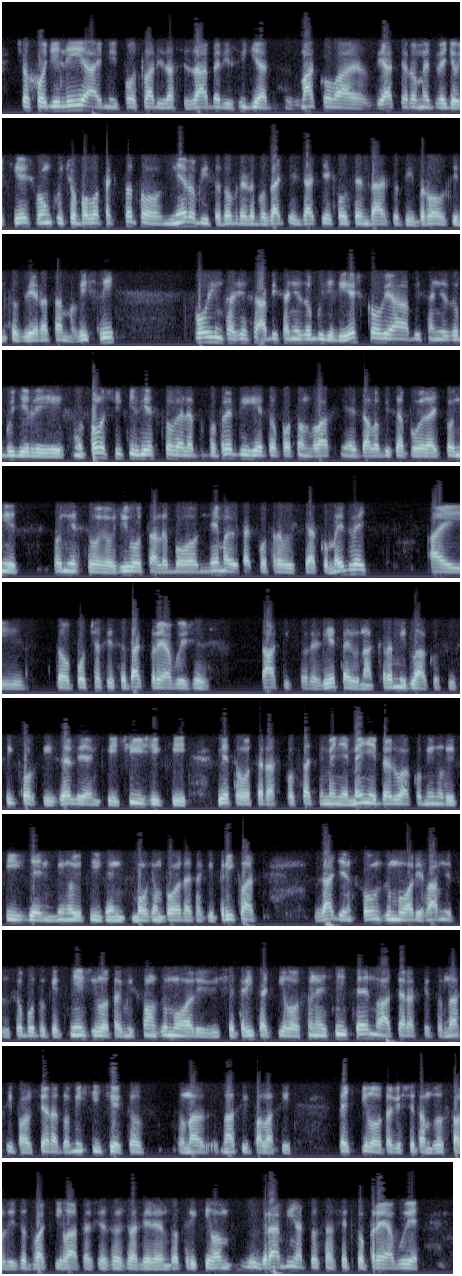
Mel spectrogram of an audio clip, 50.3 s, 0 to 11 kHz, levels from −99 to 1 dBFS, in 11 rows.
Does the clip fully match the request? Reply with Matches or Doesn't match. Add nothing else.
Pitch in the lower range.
Matches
